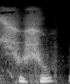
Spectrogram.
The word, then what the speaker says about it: Xiu Xiu: If you want to send it over, let me hear you say, Deuxième titre donc de Xiu Xiu, ça s'écrit X-X-I-U-X-I-U, mais je crois que ça se prononce Chouchou, un truc comme ça.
